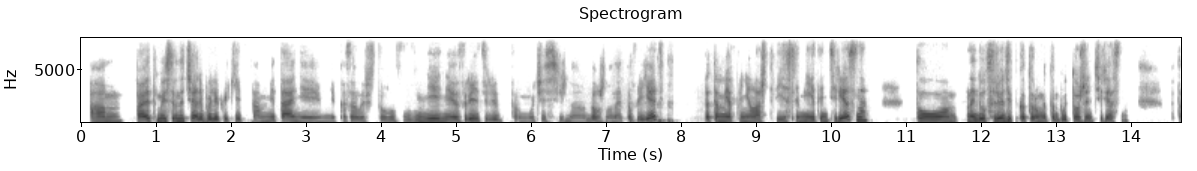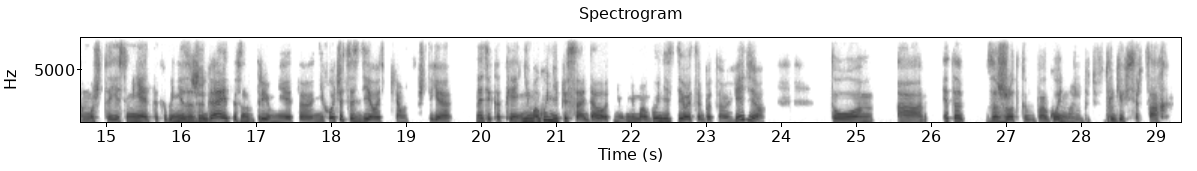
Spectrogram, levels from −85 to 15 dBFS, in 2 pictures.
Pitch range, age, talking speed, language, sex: 190-225 Hz, 20-39, 170 wpm, Russian, female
